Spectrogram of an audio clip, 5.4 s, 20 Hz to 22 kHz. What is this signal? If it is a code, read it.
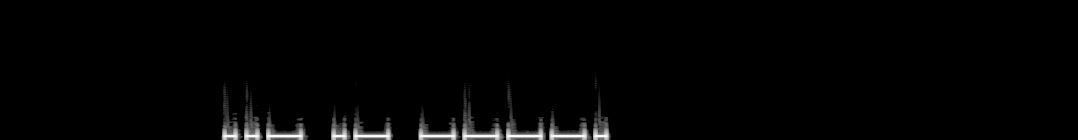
Morse code, heard as a keyed tone, about 22 wpm, 700 Hz. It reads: UA9
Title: Callsign Prefixes for Top 50 DXCC - 22wpm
